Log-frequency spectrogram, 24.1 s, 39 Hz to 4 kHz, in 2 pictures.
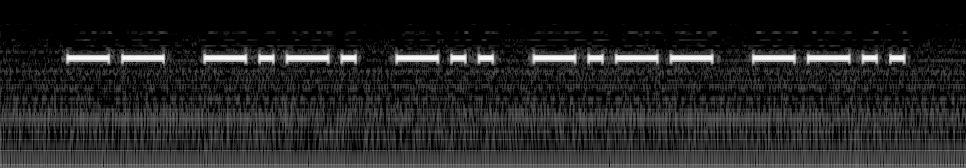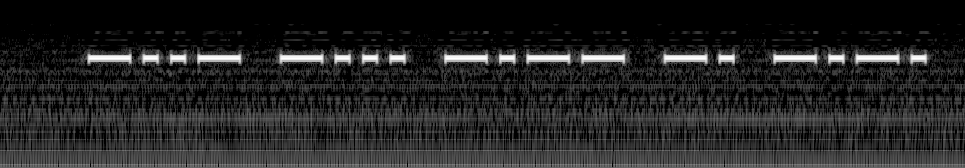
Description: Morse code, heard as a keyed tone, about 7 wpm, 800 Hz. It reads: MCDYZ XBYNC
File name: telegrafia / i2tfj / Lez10 30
